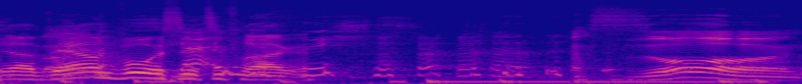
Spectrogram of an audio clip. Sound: laughing

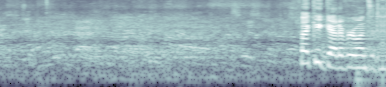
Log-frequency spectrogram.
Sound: people chatting indistinctly

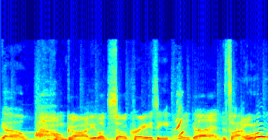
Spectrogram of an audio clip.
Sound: chuckles

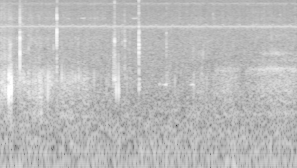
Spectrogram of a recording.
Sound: birds chirping

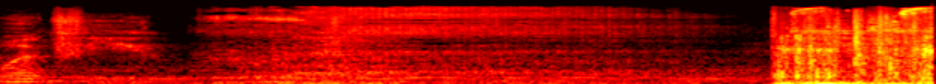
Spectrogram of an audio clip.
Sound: grunting; banging on walls

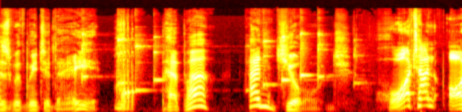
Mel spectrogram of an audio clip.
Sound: oinks

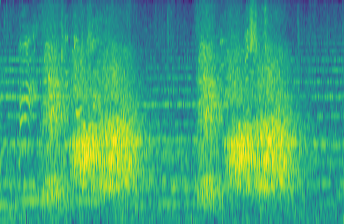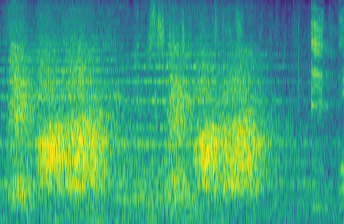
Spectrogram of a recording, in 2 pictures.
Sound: chanting

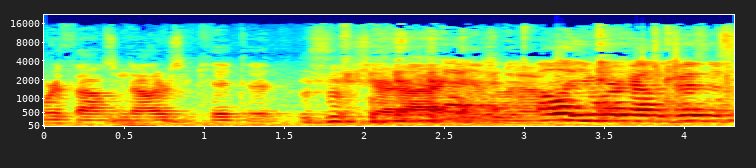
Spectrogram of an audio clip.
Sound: people laughing

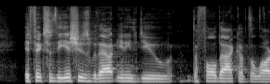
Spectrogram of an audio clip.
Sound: none

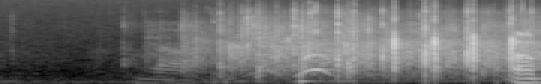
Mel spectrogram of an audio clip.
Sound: applause

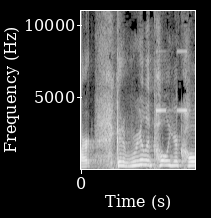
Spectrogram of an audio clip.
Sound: timer beeps

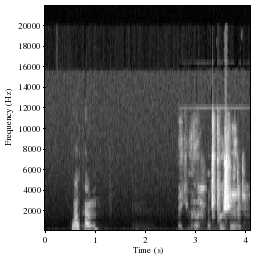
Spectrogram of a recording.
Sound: silence

